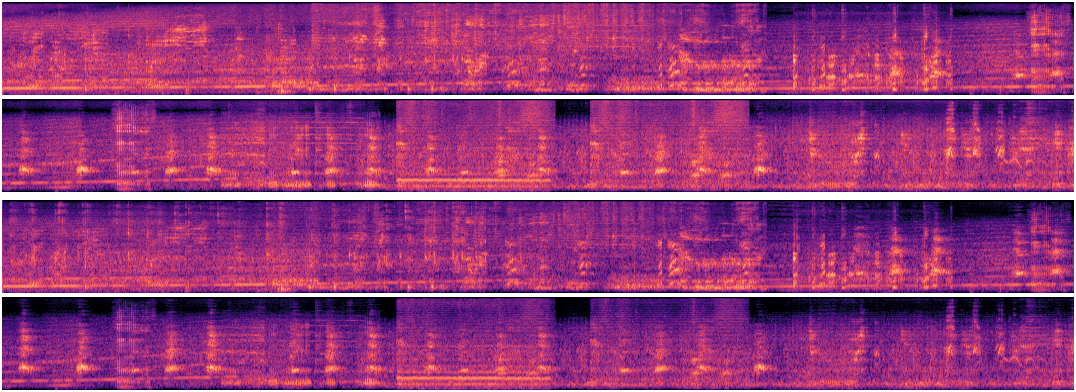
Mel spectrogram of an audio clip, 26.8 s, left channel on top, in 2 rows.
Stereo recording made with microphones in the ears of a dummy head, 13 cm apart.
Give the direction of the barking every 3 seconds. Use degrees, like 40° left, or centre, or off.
60° right, 60° right, 50° right, 40° right, 30° right, 10° right, 10° left, 30° left, 50° left.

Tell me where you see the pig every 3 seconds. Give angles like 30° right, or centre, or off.
60° left, 50° left, 20° left, 20° left, 60° left, 60° left, 60° left, 60° left, 60° left.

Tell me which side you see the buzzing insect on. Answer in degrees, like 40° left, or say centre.
20° right.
